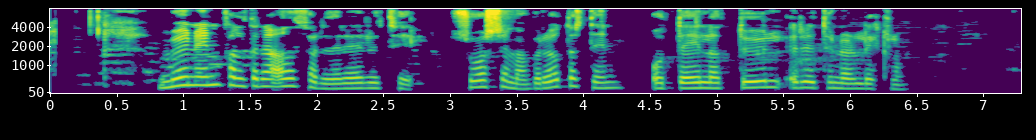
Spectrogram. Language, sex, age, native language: Icelandic, female, 30-39, Icelandic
